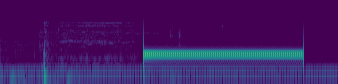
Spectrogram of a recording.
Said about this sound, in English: It's going to go right to voicemail. Not right to voicemail. It's already ringing.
